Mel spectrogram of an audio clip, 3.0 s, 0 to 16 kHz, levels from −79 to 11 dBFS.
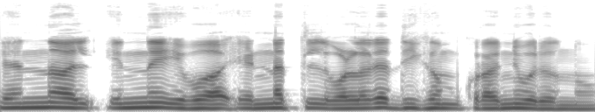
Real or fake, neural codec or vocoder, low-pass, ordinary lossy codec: real; none; 14.4 kHz; none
